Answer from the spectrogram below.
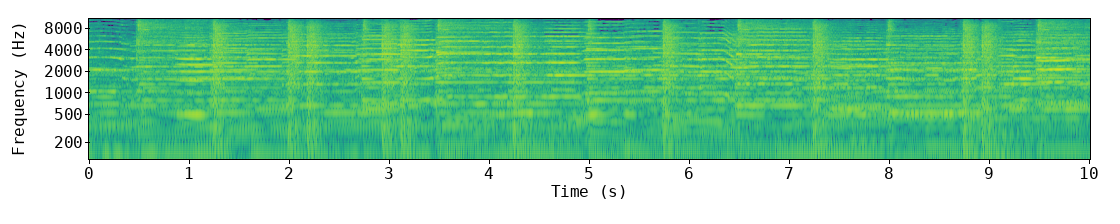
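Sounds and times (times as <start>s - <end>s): bowed violin notes: 0.0s - 10.0s
low cello line: 0.0s - 10.0s
percussive beat: 0.0s - 10.0s.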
